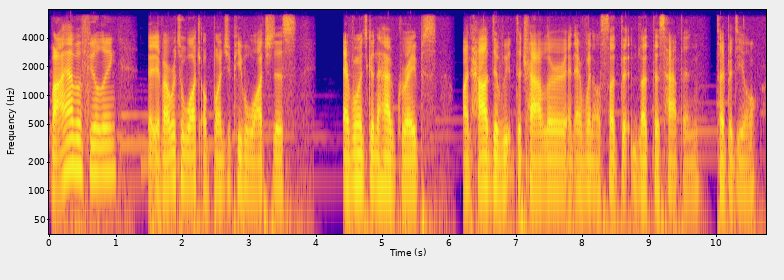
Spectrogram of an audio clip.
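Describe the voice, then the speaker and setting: Low-voiced man streaming, slightly muffled. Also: fairly even intonation, normal speed, a bit bright. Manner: slangy. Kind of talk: casual game commentary. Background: game music.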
